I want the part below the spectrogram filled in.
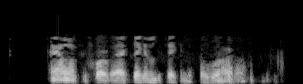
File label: Sheriff, scanner; Maricopa County (P25) - Thompson Peak; Sheriff Southeast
